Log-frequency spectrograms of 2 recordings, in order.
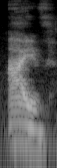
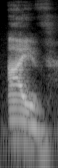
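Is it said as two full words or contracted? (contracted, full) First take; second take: contracted; contracted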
